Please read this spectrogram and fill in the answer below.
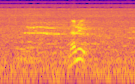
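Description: Steady crowd background in an airport terminal, with one short, high call that rises and falls in pitch about a second in, like a voice or a meow.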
